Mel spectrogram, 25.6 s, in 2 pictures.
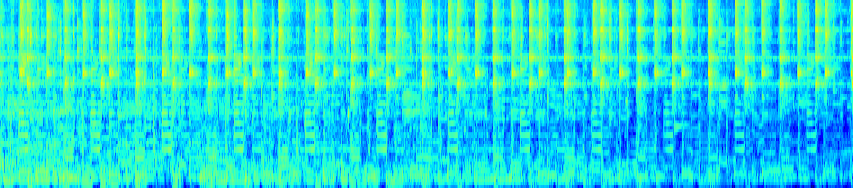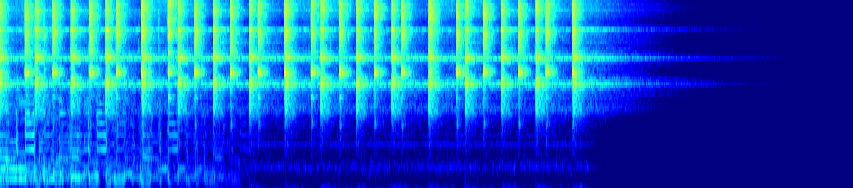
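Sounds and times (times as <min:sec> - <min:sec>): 
ambience: 0:00.0 - 0:16.5
drums: 0:00.0 - 0:22.1.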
